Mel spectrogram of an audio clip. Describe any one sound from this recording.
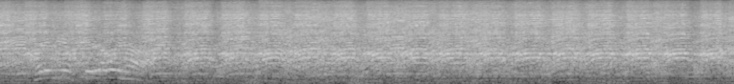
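Small motorbike engines buzz and whine nearby.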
